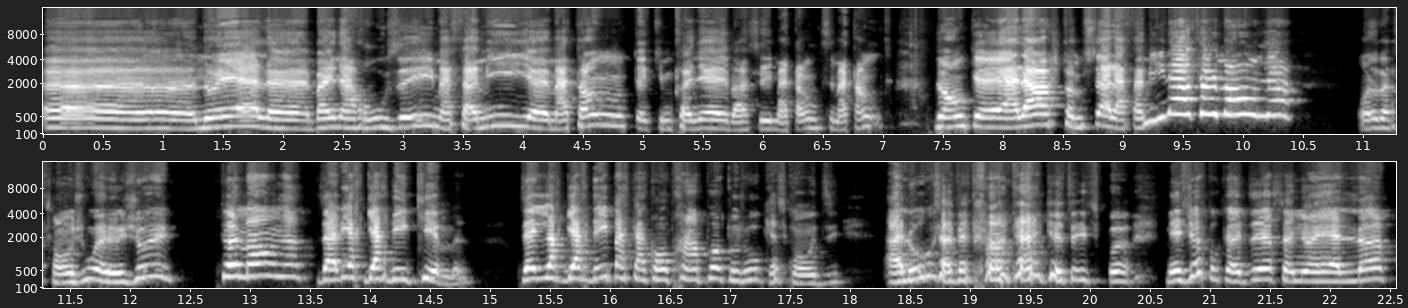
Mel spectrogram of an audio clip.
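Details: French-speaking woman with severe-to-profound deafness who hears with a right-ear hearing aid and now a cochlear implant, and who worked on her voice on her own; speech of a person with severe-to-profound hearing loss.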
